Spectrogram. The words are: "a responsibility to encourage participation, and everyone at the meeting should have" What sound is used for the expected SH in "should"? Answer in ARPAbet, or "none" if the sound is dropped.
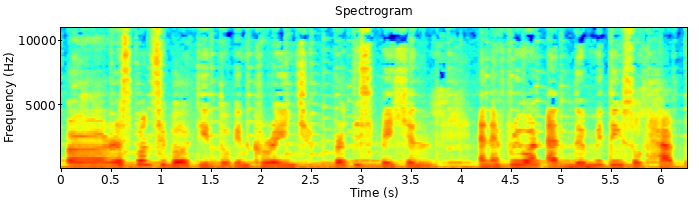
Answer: S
